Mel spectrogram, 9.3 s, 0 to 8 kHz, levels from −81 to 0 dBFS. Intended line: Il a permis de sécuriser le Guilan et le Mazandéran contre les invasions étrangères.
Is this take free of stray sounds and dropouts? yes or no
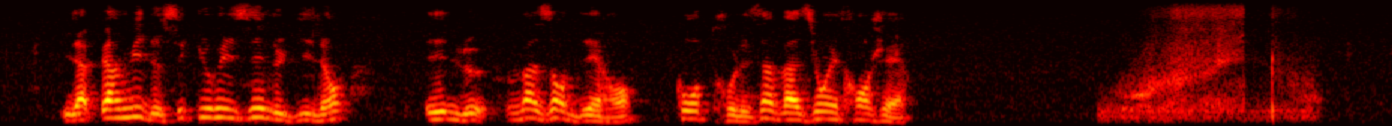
no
